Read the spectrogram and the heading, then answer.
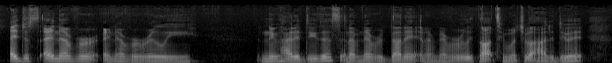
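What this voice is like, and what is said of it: Strained, fading voice. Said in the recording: “I'm totally losing my voice.”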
